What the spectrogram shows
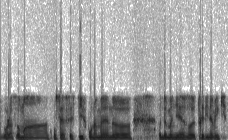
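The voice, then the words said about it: Slight Belgian accent. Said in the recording (French): “vous avez un petit accent belge”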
